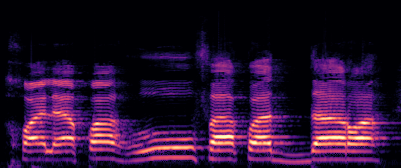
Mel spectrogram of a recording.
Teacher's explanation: جب بھی ہا کے اوپر الٹی پیش ہو تو اس کو واو مدہ کے برابر یعنی دو حرکت کے برابر پڑھا جائے گا۔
